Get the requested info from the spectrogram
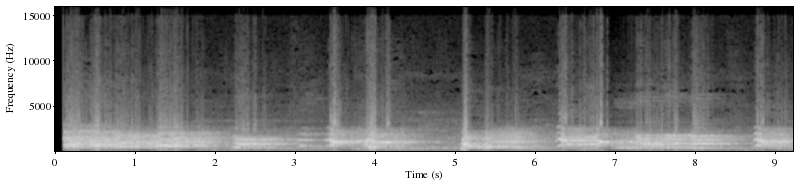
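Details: Several dogs bark loudly and repeatedly, with overlapping harsh barks and some higher yips and howl-like notes, nearly continuous across the clip with short gaps.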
